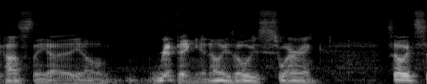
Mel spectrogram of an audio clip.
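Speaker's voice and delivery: normal talking voice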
